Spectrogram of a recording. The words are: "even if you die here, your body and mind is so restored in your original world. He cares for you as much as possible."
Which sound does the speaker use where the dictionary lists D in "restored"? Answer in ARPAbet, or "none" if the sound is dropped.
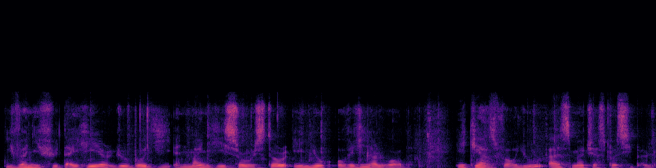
none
